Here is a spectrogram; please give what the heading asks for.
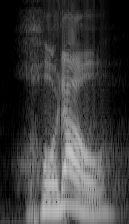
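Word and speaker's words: Horao: Jorao, que yo lo escribiría, digamos, en palabras en español, H-O-R-A-O. H-O-R-A-O. Realmente eso se escribe como con un apóstrofe.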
